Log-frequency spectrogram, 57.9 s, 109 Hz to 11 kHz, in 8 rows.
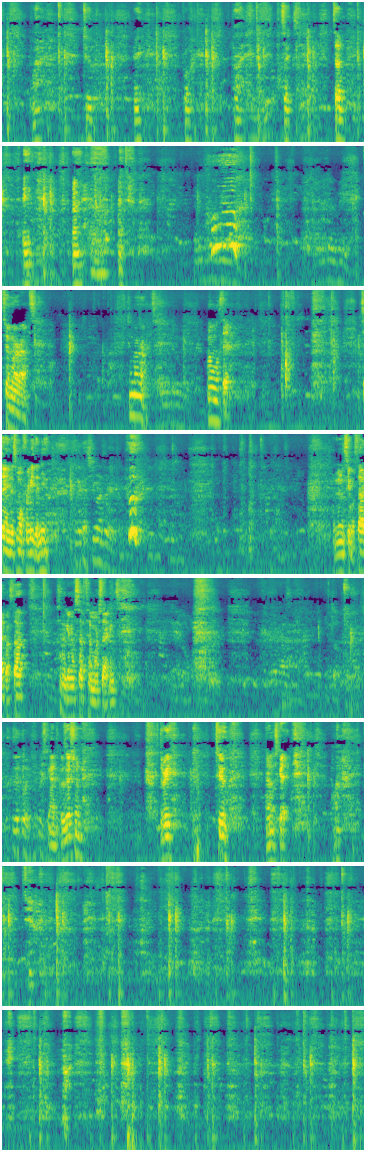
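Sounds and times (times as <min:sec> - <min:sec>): man breathing: 0:31.1 - 0:35.1, 0:37.5 - 0:57.9
feet thudding on exercise mat: 0:42.0 - 0:57.9.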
